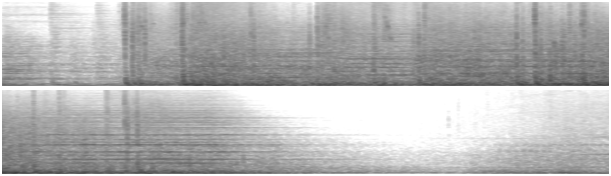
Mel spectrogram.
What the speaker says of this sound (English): I heard that explosion from here.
